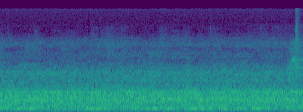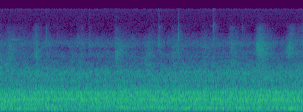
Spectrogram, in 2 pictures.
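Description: Steady low background hum and hiss, with a few faint clicks about six seconds in and again near the end.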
